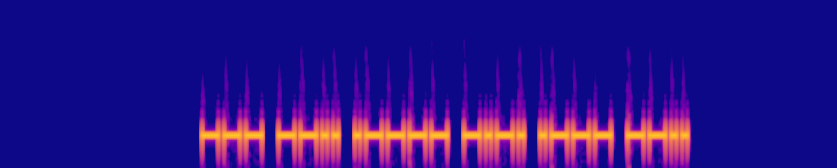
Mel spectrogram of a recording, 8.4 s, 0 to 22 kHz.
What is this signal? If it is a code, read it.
Morse code, heard as a keyed tone, about 22 wpm, 700 Hz. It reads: OZ1CJZ
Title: DXCC-100 Call Signs - 6 Characters - Repeated 3x - 22wpm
